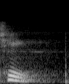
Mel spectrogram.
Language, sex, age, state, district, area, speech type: Urdu, female, 18-30, Uttar Pradesh, Ghaziabad, urban, read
